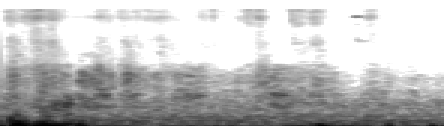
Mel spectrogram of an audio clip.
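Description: Two dogs at play, a puppy and a standard poodle, making short dog sounds in the first half second, then quieter.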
